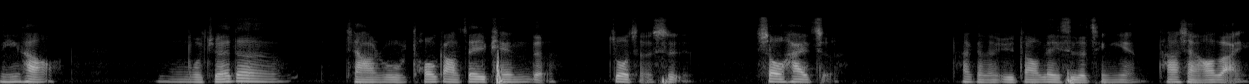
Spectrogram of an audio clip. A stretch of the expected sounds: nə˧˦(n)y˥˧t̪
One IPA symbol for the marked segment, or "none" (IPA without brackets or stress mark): ŋ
